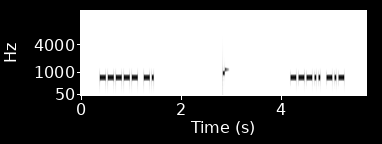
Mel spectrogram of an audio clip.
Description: Morse code, heard as a keyed tone, about 30 wpm, 700 Hz. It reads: 0N 8K
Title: Single-Letter Single-Number 30wpm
